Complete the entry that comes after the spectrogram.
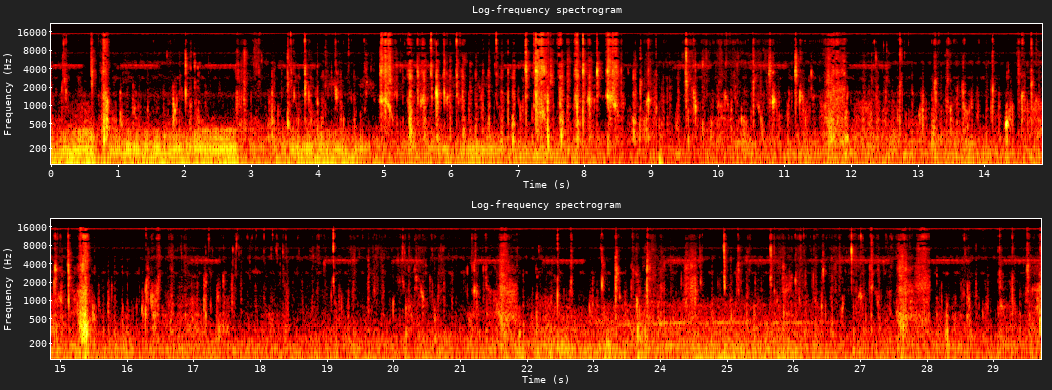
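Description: A person eating oily mutton fat curry and rice by hand, close to the microphone: wet chewing and mouth smacks with many sharp clicks, a few louder ones in the middle. A low hum sits under the first few seconds.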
